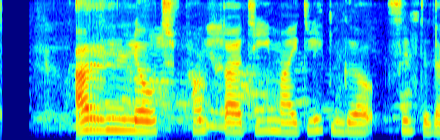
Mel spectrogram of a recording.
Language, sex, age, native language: Icelandic, male, 12, Icelandic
